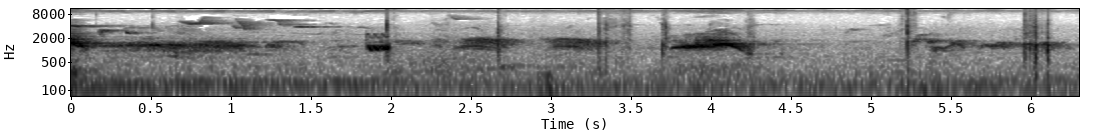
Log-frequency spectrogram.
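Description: Birds calling outdoors: a series of short, harsh calls repeated about five times, loudest at the start, with a few sharp clicks between them.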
